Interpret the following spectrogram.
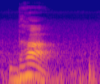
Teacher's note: हिंदी की स्पर्श, घोष, महाप्राण, दंत, व्यंजन ध्वनि है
